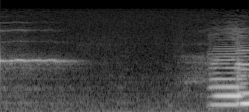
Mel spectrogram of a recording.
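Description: Cello holding a single high, pure note that fades out less than a second in, followed by a brief quiet pause between phrases.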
